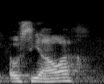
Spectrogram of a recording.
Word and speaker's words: Osceola: It's Oci- Osceola County Stadium.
